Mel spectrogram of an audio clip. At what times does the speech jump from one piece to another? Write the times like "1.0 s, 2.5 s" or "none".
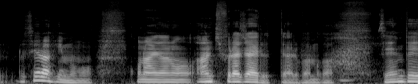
none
